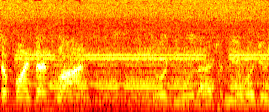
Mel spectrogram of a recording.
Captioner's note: honking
